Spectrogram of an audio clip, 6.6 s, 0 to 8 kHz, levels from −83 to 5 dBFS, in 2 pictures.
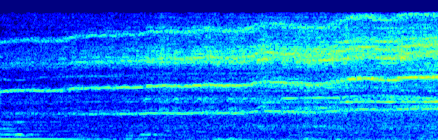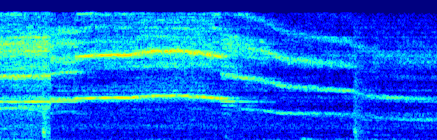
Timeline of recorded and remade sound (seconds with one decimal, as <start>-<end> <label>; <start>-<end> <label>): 0.0-5.6 recorded; 5.6-6.6 remade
